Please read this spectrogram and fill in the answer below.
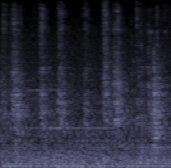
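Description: Marker pen scratching on a plastic drone propeller blade in a quick, irregular series of short strokes.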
